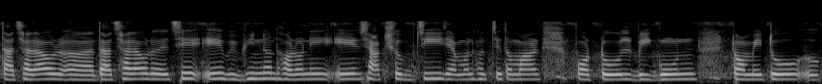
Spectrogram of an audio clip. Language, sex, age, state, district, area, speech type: Bengali, female, 60+, West Bengal, Purba Bardhaman, urban, spontaneous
